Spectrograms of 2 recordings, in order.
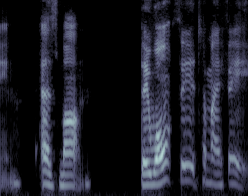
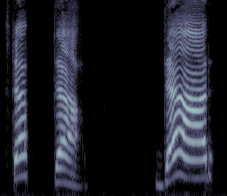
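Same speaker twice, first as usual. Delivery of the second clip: re-enacted yell, much higher in pitch; 6 semitones higher, 6 dB louder than usual. Recounting a talk with someone who calls his stepdad dad, retelling a yell. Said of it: "I'm yelling".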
